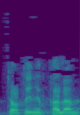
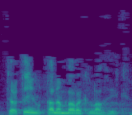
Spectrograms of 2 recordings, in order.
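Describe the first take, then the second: First: "تعطيني القلم" asked as a question, rising on القلم; "تعطيني القلم" said as a yes-or-no question with a rising end; question tune. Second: "تعطيني القلم بارك الله فيك" said as a courteous request, fast with a falling end and no question rise; a respectful request tune, said quickly and falling; polite request tune. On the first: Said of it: "ليس استفهام". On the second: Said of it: "الصيغة والنبرة نبرة طلب". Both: Shown as a demonstration.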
